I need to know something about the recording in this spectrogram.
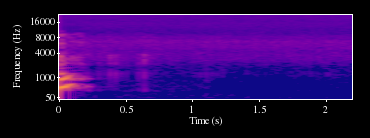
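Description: A woman's spoken word ends in the first moment, then near silence: room tone.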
